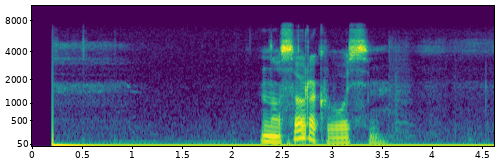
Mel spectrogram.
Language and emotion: Russian, sad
